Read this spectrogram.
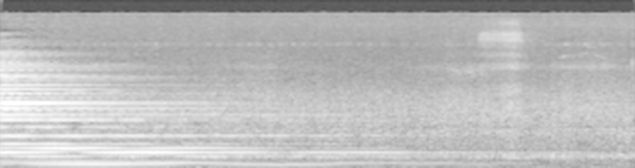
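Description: A middle-aged man holds a long sung note close to a microphone, then lets it fade away.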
